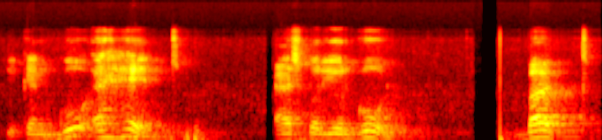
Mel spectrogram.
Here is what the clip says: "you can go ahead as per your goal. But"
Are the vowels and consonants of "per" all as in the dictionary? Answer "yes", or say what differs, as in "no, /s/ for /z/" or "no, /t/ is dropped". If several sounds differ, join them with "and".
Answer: no, /f/ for /p/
